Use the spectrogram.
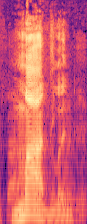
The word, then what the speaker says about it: Modlin: You heard it, modellin. m o d l i n.riichman. You know how to spell that.edu.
